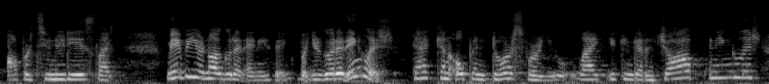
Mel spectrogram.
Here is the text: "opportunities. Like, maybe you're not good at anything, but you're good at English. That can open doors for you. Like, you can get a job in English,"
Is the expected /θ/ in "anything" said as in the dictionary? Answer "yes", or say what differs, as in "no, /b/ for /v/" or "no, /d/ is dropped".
yes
